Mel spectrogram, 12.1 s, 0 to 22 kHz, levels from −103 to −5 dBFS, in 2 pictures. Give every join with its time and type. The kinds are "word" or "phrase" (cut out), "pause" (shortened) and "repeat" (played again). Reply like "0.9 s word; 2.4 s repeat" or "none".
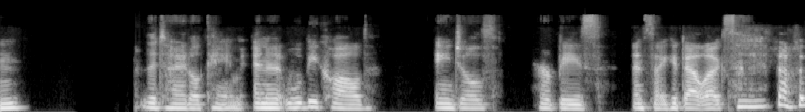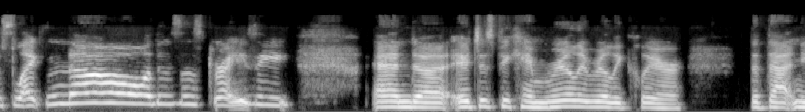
none

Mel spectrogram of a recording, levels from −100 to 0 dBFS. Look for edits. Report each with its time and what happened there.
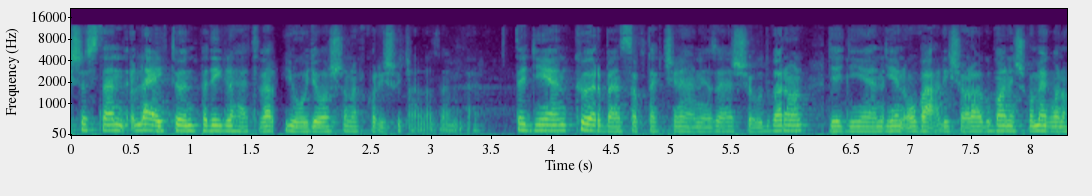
1.7 s word; 2.8 s word; 3.7 s word; 6.3 s word; 6.8 s word

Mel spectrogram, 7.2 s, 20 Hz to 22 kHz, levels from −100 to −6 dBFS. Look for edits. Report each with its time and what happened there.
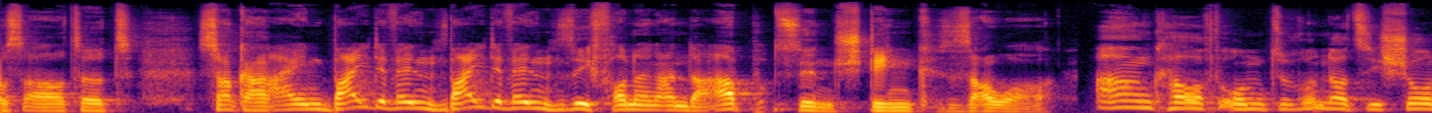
1.3 s phrase; 2.2 s repeat; 3.9 s word; 5.4 s pause; 6.1 s word

